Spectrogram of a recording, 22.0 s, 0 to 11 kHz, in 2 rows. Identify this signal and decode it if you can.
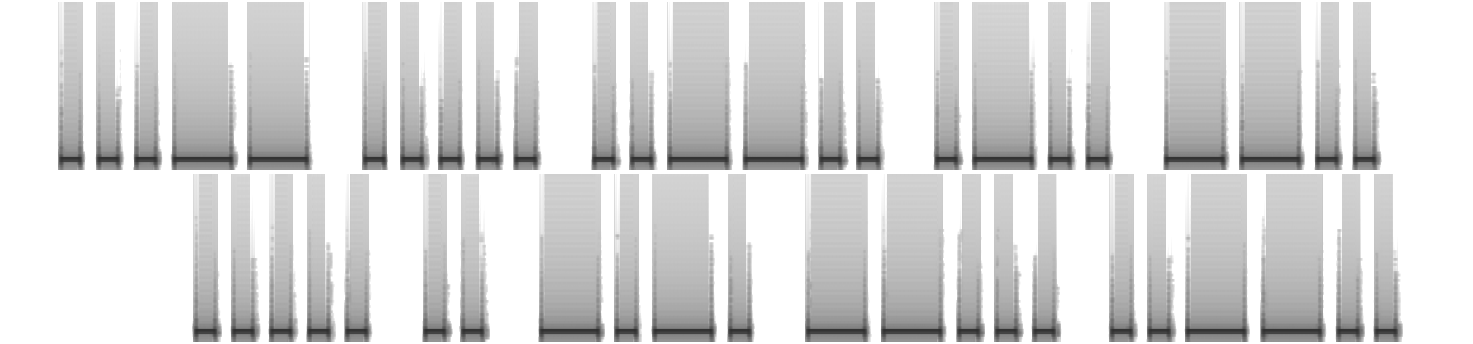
Morse code, heard as a keyed tone, about 8 wpm, 800 Hz. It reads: 35?LZ 5IC7?
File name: LEZIONI / 10 SIGNS / 10B INT 8wpm 3534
